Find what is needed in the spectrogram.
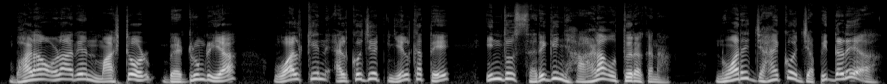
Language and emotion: Santali, surprised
